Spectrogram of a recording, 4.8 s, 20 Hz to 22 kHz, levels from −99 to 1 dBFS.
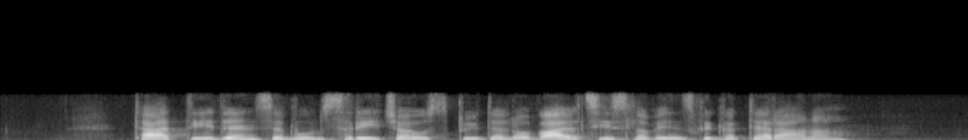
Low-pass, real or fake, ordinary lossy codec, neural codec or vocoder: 7.2 kHz; fake; none; codec, 16 kHz, 0.8 kbps, ZipCodec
